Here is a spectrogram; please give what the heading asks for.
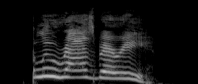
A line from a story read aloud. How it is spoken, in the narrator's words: shouted a Jonathan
